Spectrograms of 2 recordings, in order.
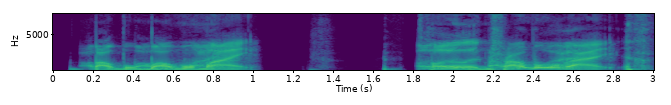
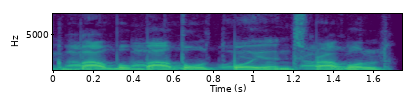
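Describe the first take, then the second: First: It is said in an Australian accent. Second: It is said in a Scottish accent.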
